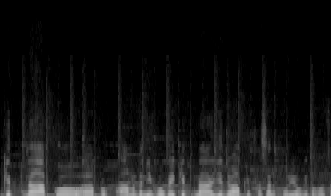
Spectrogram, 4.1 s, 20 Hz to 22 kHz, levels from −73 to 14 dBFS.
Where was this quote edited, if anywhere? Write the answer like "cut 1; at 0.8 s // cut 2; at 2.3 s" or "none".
none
